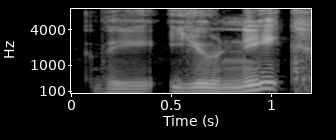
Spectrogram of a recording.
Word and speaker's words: Yuneec: For those of you who are curious, I use the Yuneec, which is spelled Yuneec, Q500, which I'm about to upgrade to a 4K camera, which they just released recently.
